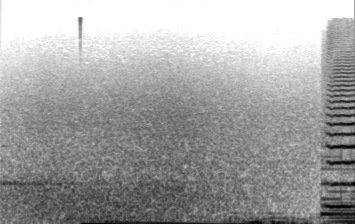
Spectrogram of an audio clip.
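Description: A faint hiss, then about a second in a loud, very deep bass rumble comes in suddenly and holds steady. It is a cinematic sound-design swell in the soundtrack of a reveal, just before the music starts.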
